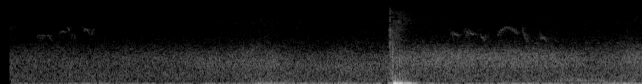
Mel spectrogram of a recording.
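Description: A steady hiss that grows slightly louder, with a few faint, short, high chirps near the start and again about four and a half seconds in, and one loud thud about four seconds in.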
